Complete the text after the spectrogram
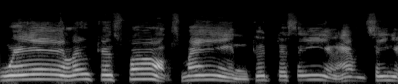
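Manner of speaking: very high, slow, drawn-out whiny voice. Retelling how Larry Wallace greeted the speaker on turning up, in Larry Wallace's whiny voice. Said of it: "he had this really whiny voice".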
